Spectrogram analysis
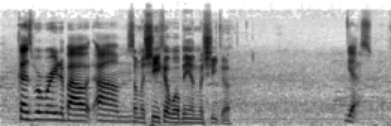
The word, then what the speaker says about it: Mexica: Because originally I had the character of Mexica as Masheeka, how it sounds. Because we're worried about... so Mashika will be in Mashika.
